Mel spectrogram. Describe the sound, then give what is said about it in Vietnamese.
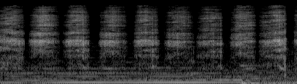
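A blade being sharpened gives a regular series of harsh, rasping strokes, each a short burst of scraping with brief gaps between, steady in pace and moderately loud, with no voices. “Là mài đao.”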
